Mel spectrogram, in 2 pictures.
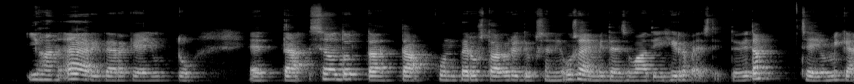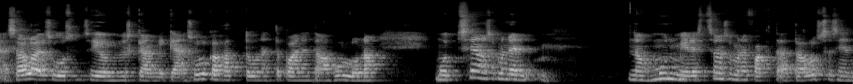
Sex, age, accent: female, 30-49, native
